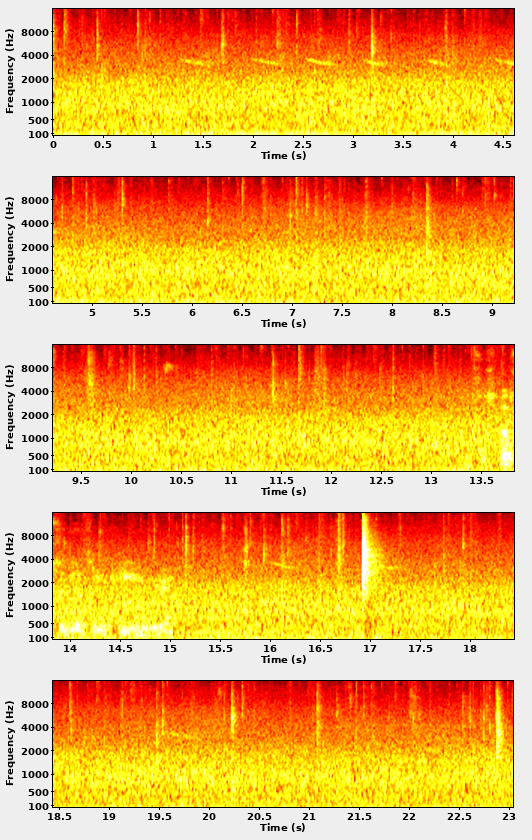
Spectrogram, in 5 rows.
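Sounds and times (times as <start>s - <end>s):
background hiss: 11.8s - 23.0s
bird chirping: 13.3s - 17.6s.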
